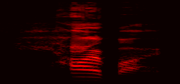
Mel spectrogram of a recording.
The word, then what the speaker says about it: Harbar: We gotta come up with this pronunciation right now. Harbar. Is everyone okay with that?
